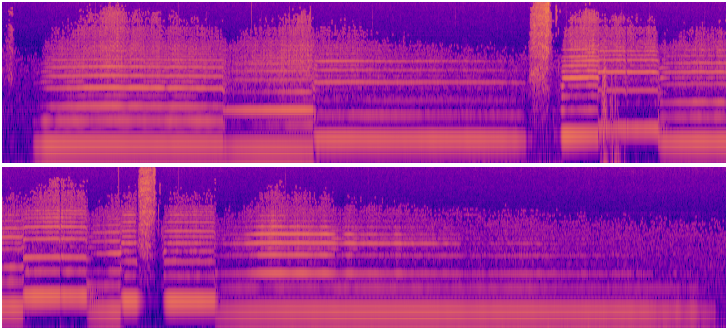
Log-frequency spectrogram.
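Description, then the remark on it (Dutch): A handmade bass recorder plays a short, slow melody of low, breathy sustained notes with a few quick higher runs in the middle, ending on a long held low tone, with no voices. “Dus daar is deze basblokfluit een mooi tijdstip van.”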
